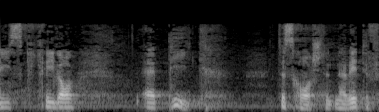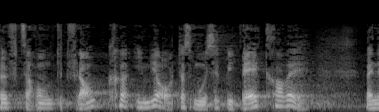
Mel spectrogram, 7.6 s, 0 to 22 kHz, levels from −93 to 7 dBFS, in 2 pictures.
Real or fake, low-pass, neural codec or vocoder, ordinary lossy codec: fake; 9.9 kHz; vocoder, 24 kHz, 100 mel bands, Vocos; none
